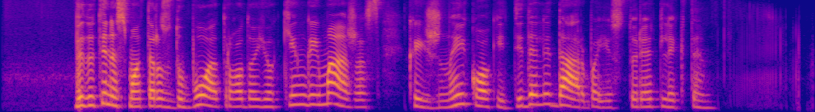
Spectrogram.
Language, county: Lithuanian, Šiauliai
